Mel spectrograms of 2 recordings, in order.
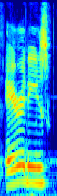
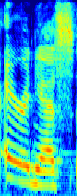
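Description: First: Erinyes said as "AIR-uh-neez"; first pronunciation. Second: Erinyes said as "AIR-in-yes"; alternative pronunciation. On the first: Co-host laying out both options, Erinyes pronounced AIR-uh-neez. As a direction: finish Erinyes with a long "neez". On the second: Co-host laying out both options, Erinyes pronounced AIR-in-yes. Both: Shown as a demonstration. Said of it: "an alternative pronunciation that is still valid".

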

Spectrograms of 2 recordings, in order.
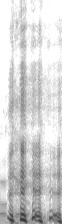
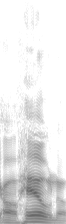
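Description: First: "hell" yelled high and much louder; much louder, higher panicked repeat of "hell no". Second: Said in the usual way. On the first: Retold or imitated. Scared quote, repeated louder.

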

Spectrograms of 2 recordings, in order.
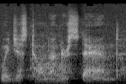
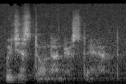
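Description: First: Said in the usual way. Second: Soft whispered repeat, breath only. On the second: Retold or imitated. Pastor consoling a crying friend, whispering. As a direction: whisper it close to his ear.

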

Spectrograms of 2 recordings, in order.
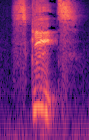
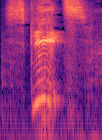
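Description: First: Straight-faced loud, high call; raised-voice summons without the laugh; Michael. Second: High cracking yell, close to laughter; over-the-top shouted call. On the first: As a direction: yell for your robot, keeping it serious. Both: Acted. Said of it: "Michael yelled to his robot companion".

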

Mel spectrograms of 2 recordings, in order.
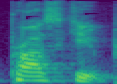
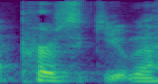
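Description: First: "Prosecute" opening with PROSS, not PURSE; corrected word. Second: "persecute" opening with PURSE; mistaken word. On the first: Friend corrected the storyteller's word, so "Prosecute" said with PROSS. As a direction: say "Prosecute" with an open first vowel. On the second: Storyteller replaying his slip to friends, "persecute" starting PURSE. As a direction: say "persecute" with an r-coloured first syllable. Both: Real, not acted.

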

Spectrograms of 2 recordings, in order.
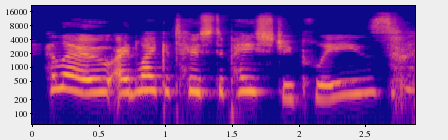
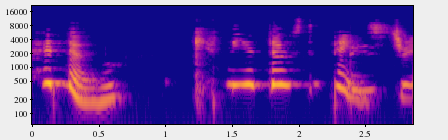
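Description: First: Higher, put-on English accent; playful mock English accent, pitched up. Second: Brazilian attempting an English accent; high, struggling mock English accent; badly faked English accent, laughing at the end. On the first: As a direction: demonstrate a polite English accent. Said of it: "How do you do an English accent". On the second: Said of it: "Brazilian doing an English accent".

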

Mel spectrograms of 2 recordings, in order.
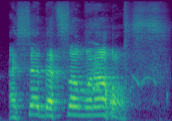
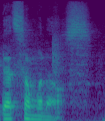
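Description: First: Loud, high, slow repeat; mock yelling. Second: Said in the usual way. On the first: Repeating himself to an unresponsive co-host, mock yell. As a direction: yell it, drawing the words out. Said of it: "I don't wanna yell at".

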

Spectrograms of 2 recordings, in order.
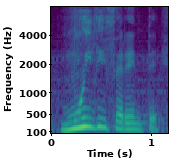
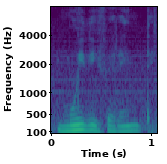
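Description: First: "Muy diferente" louder with weight on "Muy"; emphatic repeat. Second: Said in the usual way. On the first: Shown as a demonstration. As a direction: punch "Muy diferente" the second time. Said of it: "repeated for emphasis".

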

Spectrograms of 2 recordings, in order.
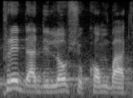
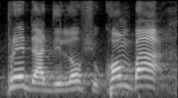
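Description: First: Said in the usual way. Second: Louder, pressing the word pray; louder repeat. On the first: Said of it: "If you don't love him again". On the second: Shown as a demonstration. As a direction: drive the advice home forcefully. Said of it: "where that love went".

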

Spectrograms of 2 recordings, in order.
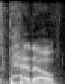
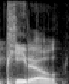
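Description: First: "pedo" with a short e, as PED-oh; short-e pronunciation. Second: "pedo" with a long ee, as PEE-doh; British pronunciation. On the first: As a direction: say "pedo" to rhyme with meadow. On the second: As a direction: say "pedo" with first syllable like pea. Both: Shown as a demonstration. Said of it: "it's pedo if you're British".

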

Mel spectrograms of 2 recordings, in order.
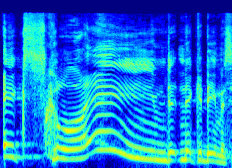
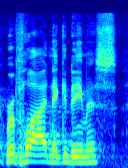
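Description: First: "exclaimed" stretched long and slow with a swell; emphatic "exclaimed". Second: Said in the usual way. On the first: Shown as a demonstration. Preacher highlights the verb, "exclaimed" stretched out emphatically. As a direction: draw out the middle of "exclaimed" dramatically. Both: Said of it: "He doesn't just say".

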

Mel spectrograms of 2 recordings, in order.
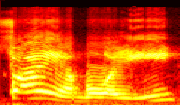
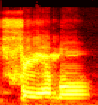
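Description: First: Family stretched slow in a put-on Southern drawl; fake Southern drawl. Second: Said in the usual way. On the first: Shown as a demonstration. Mocking the coach's fake Southern family. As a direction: drag Family out slowly like a fake Southern accent. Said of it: "said it like".

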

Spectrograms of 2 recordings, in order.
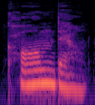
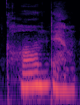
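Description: First: Firmer, louder whisper; whispered mantra. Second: Whispered mantra. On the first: Susan forcing herself calm after the run, firmer whisper. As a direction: whisper it harder, insisting. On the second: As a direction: whisper it to steady yourself. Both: Acted. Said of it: "she repeated the mantra".

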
